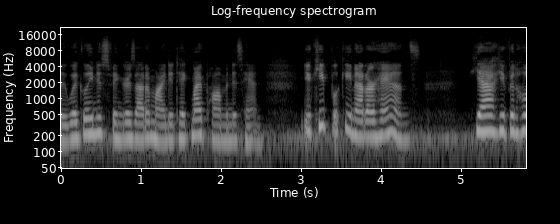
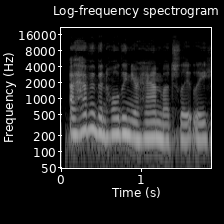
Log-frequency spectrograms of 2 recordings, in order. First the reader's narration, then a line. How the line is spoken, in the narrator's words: he sighs out suddenly, a tinge of guilt in his voice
